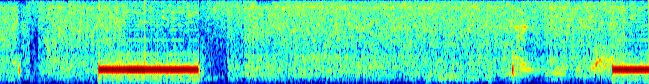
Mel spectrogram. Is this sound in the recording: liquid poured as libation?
no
